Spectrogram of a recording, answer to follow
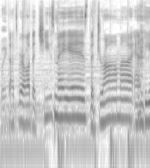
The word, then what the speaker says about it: chisme: chisme? So, chi is c h i s m and then me um would be the e again cuz it's an end of a word, right?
